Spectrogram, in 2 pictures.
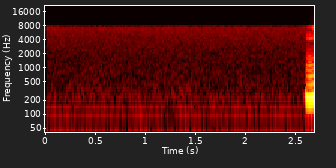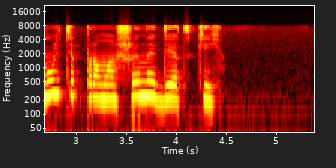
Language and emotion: Russian, neutral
